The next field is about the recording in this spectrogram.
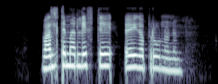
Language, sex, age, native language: Icelandic, female, 40-49, Icelandic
